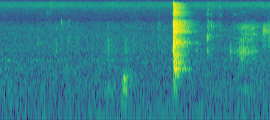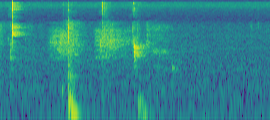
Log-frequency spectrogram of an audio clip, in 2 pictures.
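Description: Close-up mouth sounds of eating: wet lip smacks and tongue clicks while chewing a mouthful of pounded yam fufu with okra soup. They come in scattered short bursts, and a sharp smack about two and a half seconds in is the loudest.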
